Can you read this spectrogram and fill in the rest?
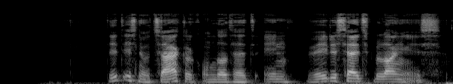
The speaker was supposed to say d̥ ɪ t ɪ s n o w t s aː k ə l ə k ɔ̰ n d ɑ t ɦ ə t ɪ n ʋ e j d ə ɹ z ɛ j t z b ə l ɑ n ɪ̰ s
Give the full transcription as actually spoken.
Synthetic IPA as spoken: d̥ ɪ t ɪ s n o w t s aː k ə l ə k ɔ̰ m d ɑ t ɦ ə t ɪ n ʋ e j d ə ɹ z ɛ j t z b ə l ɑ ŋ ɪ̰ s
